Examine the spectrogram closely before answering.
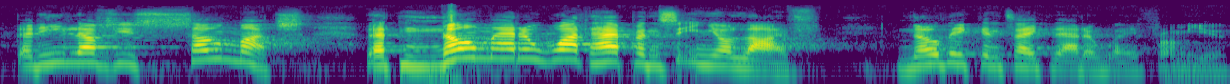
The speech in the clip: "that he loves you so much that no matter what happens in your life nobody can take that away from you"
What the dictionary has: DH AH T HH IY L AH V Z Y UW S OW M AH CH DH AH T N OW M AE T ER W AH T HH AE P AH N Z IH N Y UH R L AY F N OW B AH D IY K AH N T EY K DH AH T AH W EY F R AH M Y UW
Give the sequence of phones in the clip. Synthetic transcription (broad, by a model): DH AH T HH IY L AH V Z Y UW S OW M AH CH DH AH T N OW M AE T ER W AH T HH AE P AH N Z IH N Y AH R L AY F N OW B AH D IY K AH N T EY K DH AH T AH W EY F R AH M Y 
